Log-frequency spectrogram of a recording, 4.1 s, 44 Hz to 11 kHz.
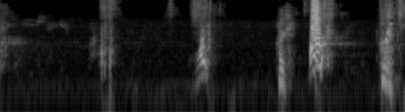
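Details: Belgian Malinois named Rambho, in search and rescue training using breath odour samples to find disaster victims, 19 April 2020: five sharp barks at irregular intervals of about one second, the fourth closely following the third.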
